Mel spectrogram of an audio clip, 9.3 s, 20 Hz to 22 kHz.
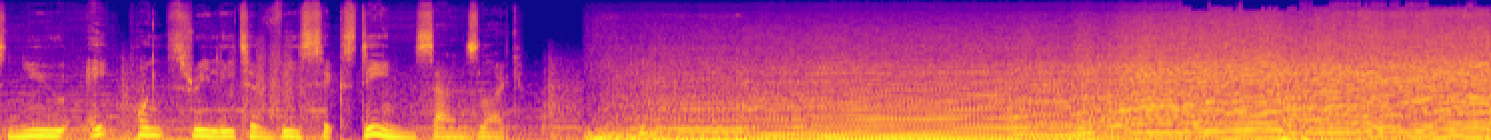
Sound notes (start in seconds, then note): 3.6 engine deeply revving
